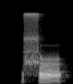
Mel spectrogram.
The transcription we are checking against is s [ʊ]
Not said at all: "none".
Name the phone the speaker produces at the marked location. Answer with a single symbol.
ʊ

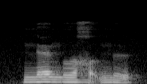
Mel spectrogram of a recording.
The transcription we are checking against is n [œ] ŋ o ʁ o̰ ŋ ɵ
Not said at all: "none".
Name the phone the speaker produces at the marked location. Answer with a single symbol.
œ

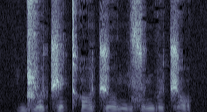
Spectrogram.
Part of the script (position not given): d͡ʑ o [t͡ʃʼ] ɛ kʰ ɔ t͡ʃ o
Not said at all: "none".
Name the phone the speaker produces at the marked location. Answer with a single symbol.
t͡ʃ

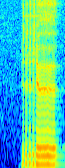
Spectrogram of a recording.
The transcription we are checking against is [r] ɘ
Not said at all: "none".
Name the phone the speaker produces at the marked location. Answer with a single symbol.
r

